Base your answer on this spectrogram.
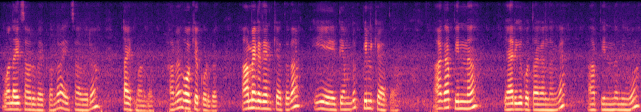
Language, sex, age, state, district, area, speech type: Kannada, male, 30-45, Karnataka, Bidar, urban, spontaneous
